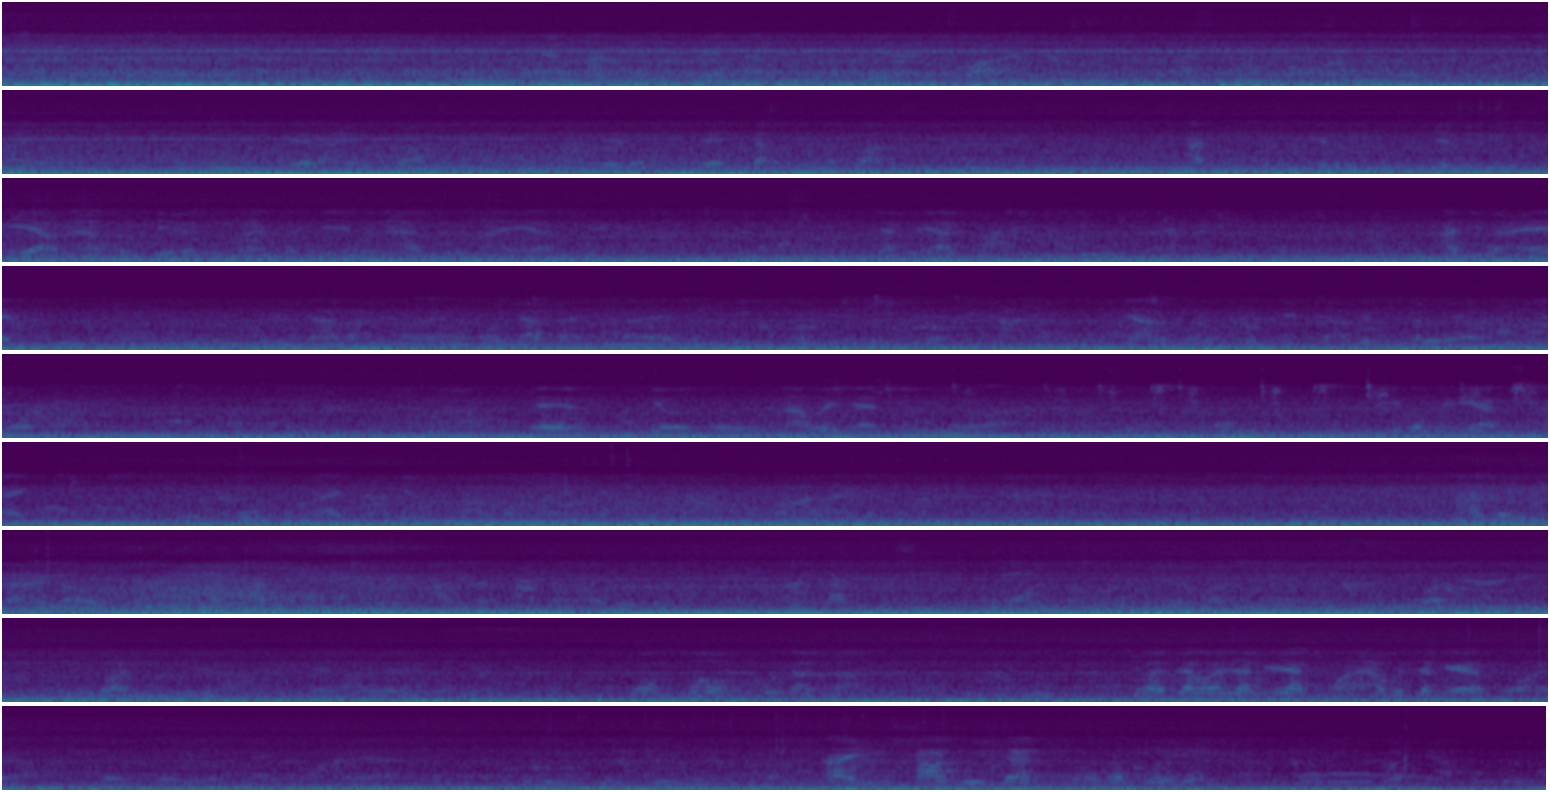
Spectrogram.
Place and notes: Ciaotou Sugar Refinery, Kaohsiung City - Under the tree
Rest in the park area, Sound from Transit Station, Hot weather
